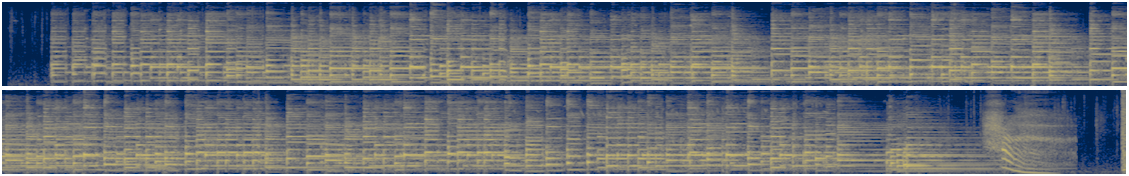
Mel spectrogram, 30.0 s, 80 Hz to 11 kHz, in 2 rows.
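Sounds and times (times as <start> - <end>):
banjo picking fast notes: 0.6 - 28.0.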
